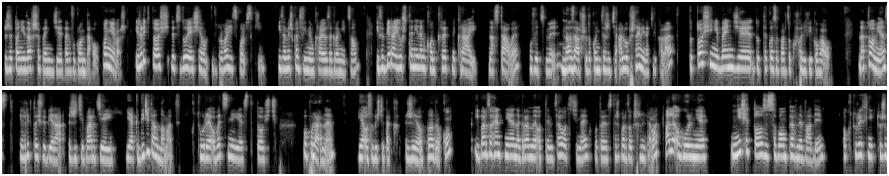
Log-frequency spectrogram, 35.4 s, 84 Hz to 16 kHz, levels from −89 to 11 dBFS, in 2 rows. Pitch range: 225-270 Hz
